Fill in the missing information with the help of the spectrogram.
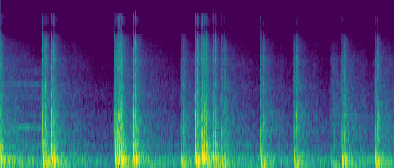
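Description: Fireworks going off in a rapid, uneven string of loud bangs, about a dozen of them, two or three a second.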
